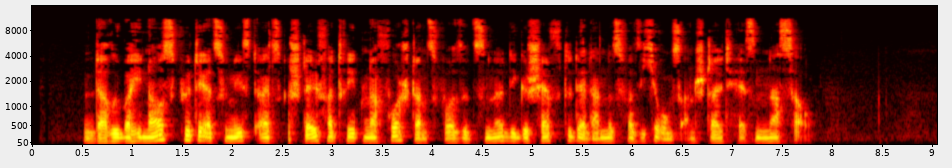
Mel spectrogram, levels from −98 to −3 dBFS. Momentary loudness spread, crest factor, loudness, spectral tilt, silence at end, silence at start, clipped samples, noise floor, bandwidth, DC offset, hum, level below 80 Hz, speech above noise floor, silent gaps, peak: 6 LU; 20 dB; -31 LUFS; -4.5 dB/octave; 1.3 s; 0.5 s; under 0.1%; -74 dBFS; 11.5 kHz; under 0.1%; none; -58 dBFS; 44 dB; none; -12 dBFS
